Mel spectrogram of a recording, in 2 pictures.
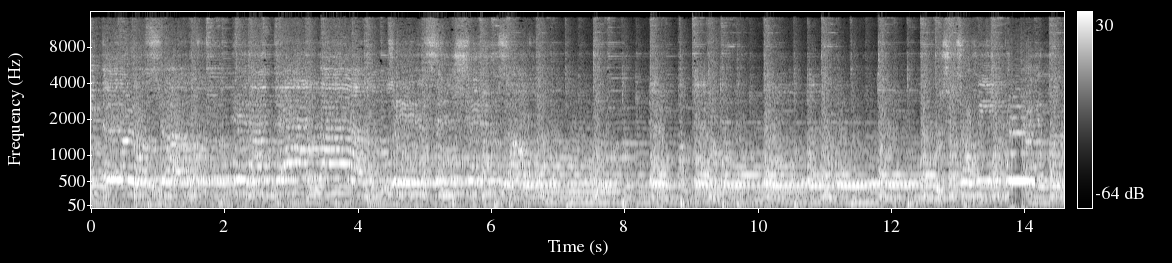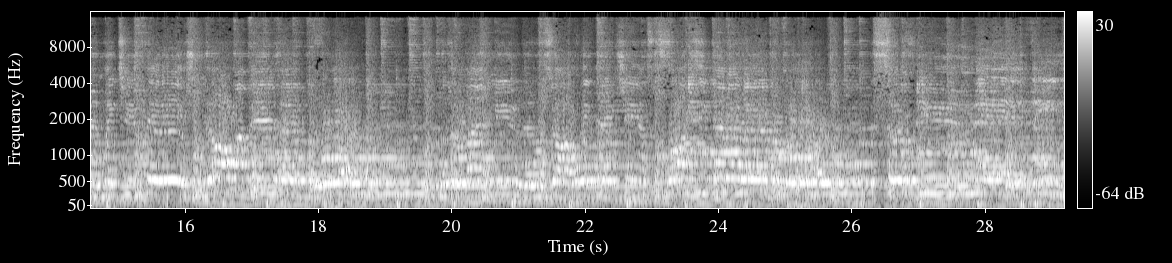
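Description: Live band playing a rock song: a male voice singing over acoustic and electric guitars, bass and drums, loud and continuous.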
